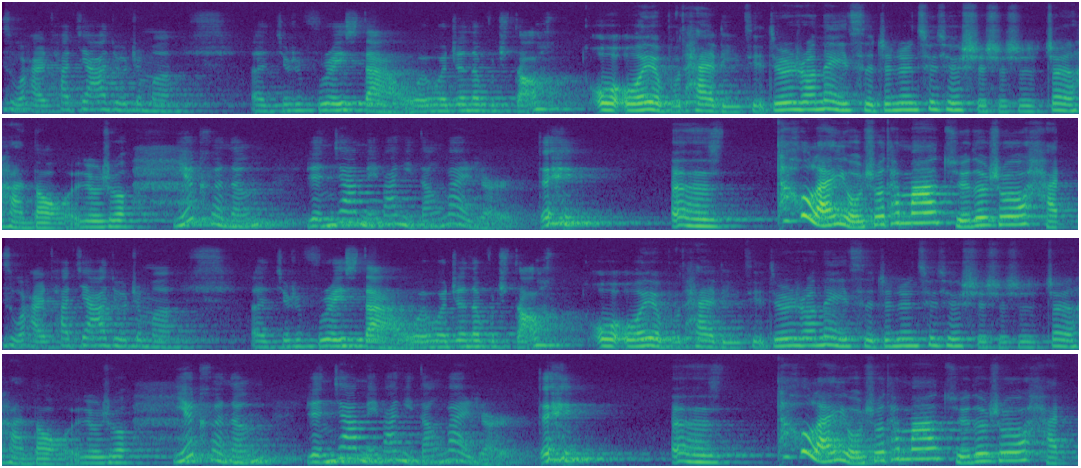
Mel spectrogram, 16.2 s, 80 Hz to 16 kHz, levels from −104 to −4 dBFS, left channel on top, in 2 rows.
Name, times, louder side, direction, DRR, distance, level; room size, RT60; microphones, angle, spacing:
voice 1, 0.0-4.2 9.4-10.0 10.4-12.4, right 1 dB, 10° right, 8 dB, 0.7 m, -39 dB
voice 2, 4.4-9.4 13.1-13.5 13.9-16.0, left 3 dB, 25° left, 14 dB, 0.3 m, -33 dB
11.5 x 5.8 x 6.5 m, 1.5 s
head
